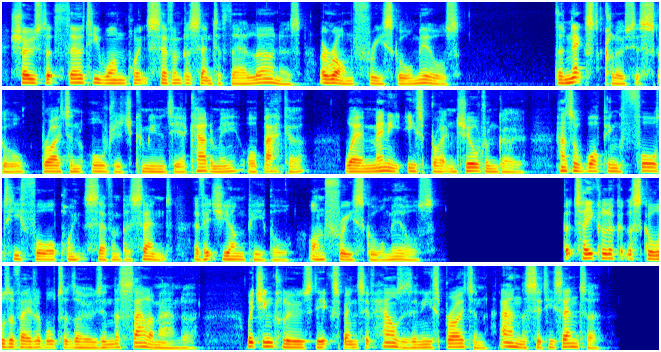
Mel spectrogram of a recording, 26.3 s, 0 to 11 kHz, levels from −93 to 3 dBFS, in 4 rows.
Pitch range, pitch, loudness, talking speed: 110-135 Hz, 120 Hz, -22 LUFS, 145 wpm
